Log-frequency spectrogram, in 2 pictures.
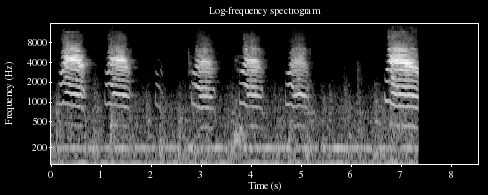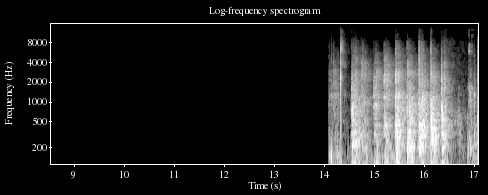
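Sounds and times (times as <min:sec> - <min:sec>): pet animal high-pitched calls: 0:00.1 - 0:05.3, 0:06.7 - 0:07.4.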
